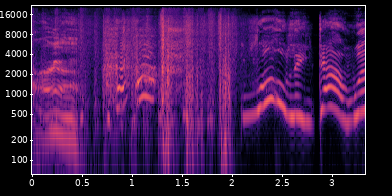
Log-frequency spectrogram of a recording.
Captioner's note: laughing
